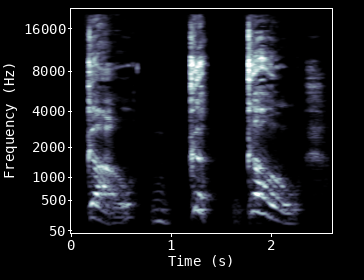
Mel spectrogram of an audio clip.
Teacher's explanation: To make the G sound, the back of your tongue is going to touch the soft part of the roof of your mouth, near the back of your mouth · When you release your air, it's almost like a gentle push, and your vocal cords vibrate to make that deep sound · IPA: /g/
